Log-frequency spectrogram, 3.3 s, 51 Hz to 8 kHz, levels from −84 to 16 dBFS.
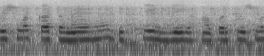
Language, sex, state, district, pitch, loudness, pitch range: Hindi, female, Bihar, Vaishali, 225 Hz, -14 LUFS, 215-240 Hz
